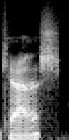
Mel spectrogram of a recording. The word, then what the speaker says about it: Kash: I think they say it Cash.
